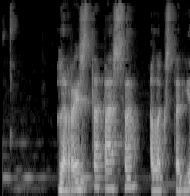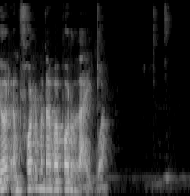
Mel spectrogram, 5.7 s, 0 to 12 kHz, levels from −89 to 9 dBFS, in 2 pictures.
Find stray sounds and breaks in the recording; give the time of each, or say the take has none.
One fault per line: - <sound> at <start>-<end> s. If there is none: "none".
none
